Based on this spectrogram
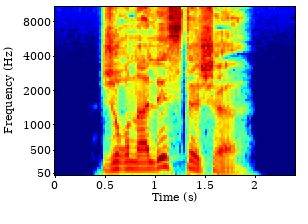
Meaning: inflection of journalistisch: 1. strong/mixed nominative/accusative feminine singular 2. strong nominative/accusative plural 3. weak nominative all-gender singular
- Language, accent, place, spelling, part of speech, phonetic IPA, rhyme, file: German, Germany, Berlin, journalistische, adjective, [ʒʊʁnaˈlɪstɪʃə], -ɪstɪʃə, De-journalistische.ogg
